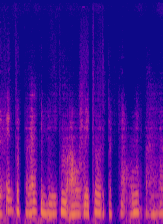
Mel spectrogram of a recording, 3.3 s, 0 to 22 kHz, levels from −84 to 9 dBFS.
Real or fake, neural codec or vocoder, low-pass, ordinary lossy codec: fake; codec, 44.1 kHz, 0.9 kbps, DAC; none; none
